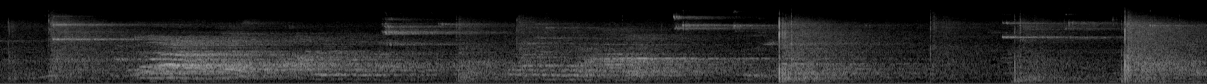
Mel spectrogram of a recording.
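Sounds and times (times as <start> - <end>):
shoes squeaking on court floor: 0.0 - 1.4, 3.8 - 6.0, 6.7 - 8.2, 9.9 - 12.0
racket hitting shuttlecock: 11.2 - 11.8.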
